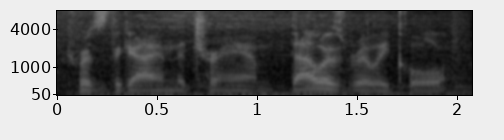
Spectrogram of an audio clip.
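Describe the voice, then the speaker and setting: A man with a fairly low voice hosts a reaction video. He comments casually and off the cuff in brief bits, with music from the video clearly audible behind him. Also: steady tone, quick pace. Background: music from the video he watches.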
